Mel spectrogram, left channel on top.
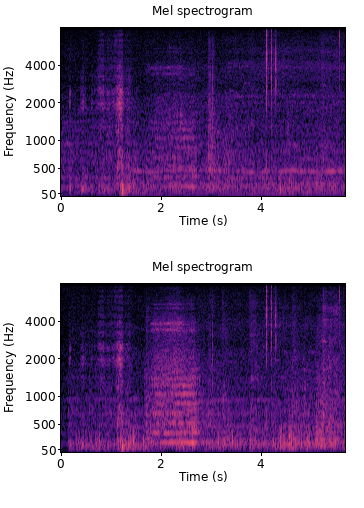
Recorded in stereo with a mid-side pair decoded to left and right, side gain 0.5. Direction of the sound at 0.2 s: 25° left.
